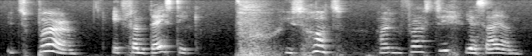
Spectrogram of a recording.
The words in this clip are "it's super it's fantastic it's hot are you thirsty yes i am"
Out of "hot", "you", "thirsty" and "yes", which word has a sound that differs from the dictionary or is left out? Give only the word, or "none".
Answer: thirsty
